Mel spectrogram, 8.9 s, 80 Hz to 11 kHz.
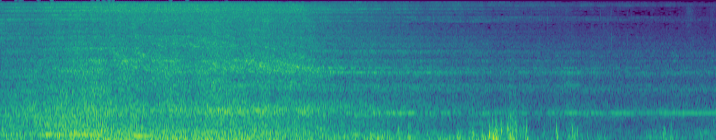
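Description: A GWR Class 800-series Intercity Express Train passes through the station at speed. The loud rush of wheels and air peaks in the first few seconds and then fades, with a whine that drops in pitch as the train goes by. A steady high tone lingers as the train recedes.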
